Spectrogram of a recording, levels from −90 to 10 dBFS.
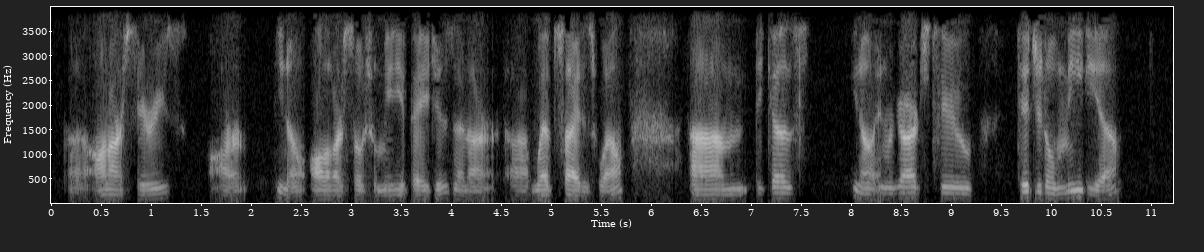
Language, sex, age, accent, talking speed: English, male, 40-59, American, 145 wpm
